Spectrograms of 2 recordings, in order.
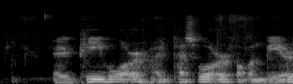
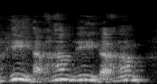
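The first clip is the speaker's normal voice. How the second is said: high, raised mock alarm; mimicked shocked outcry; 9 semitones higher, 6 dB louder than usual. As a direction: mimic stunned mates telling each other. Stunned mates repeat their reaction.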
